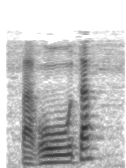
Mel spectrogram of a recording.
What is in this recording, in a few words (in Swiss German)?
"berote", alsace; vin; conseiller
